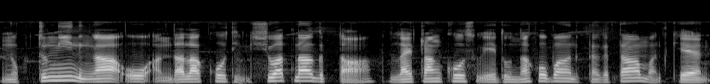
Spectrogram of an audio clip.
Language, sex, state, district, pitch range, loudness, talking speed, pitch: Garo, male, Meghalaya, South Garo Hills, 120-150 Hz, -18 LUFS, 100 wpm, 135 Hz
